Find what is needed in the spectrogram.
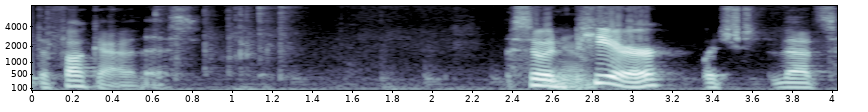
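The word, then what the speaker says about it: Pierre: out of this so in Pier which that's how you pronounce that yes that's correct the meat is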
